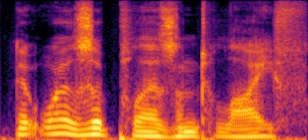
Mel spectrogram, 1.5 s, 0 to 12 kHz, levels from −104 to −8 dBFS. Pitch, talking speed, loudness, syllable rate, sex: 115 Hz, 195 wpm, -18 LUFS, 4.4 syllables/s, male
